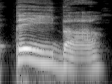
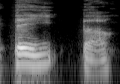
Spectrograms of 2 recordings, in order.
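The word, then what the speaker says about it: Pays-Bas: sono et norvégienne les Pays Bas les Pays Bas ok le son e i Pays Bas le S ne se prononce pas néerlandais la nasale en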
